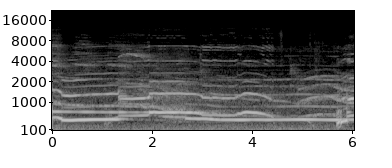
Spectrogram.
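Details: Several coyotes howl at once, stacked drawn-out tones rising and falling in slow waves, with a short cracked yelp near the end over steady background hiss.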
